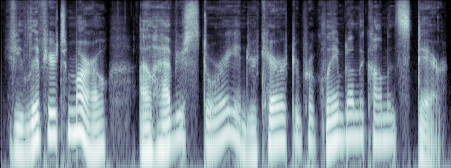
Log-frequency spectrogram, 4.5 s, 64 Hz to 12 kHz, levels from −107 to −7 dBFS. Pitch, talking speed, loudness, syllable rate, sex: 140 Hz, 225 wpm, -19 LUFS, 6.3 syllables/s, male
